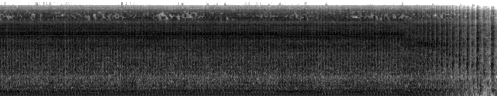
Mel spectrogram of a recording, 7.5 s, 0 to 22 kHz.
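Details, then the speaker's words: 1998 Ariens 21" self-propelled mower, model 911080, engine VLV60: starts first pull with old coil, then runs harsh and clattery with uneven beat before winding down; rough running, cause unknown, self-propel drive disc later found stripped of rubber. "now it's making some terrible noise in there but uh yeah it starts easily on the first pull now and that's with the old coil on"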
